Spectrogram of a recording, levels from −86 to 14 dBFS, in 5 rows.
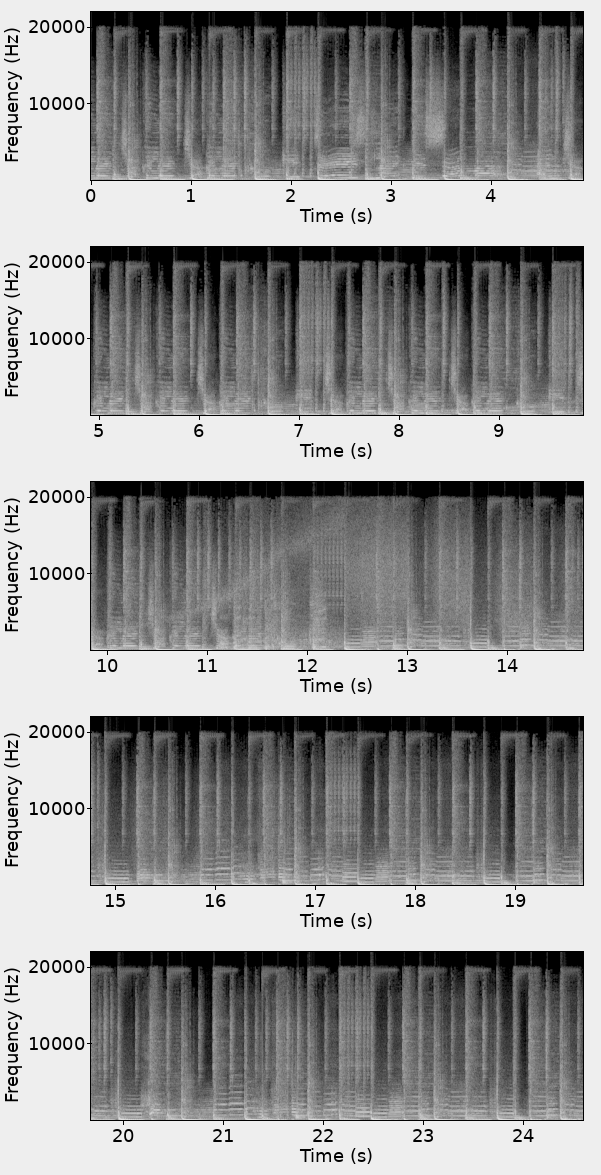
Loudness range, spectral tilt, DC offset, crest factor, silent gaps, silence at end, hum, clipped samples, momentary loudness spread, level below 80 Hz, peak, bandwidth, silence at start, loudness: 0 LU; -5 dB/octave; under 0.1%; 8 dB; none; 0 s; none; 0.4%; 3 LU; -14 dBFS; 0 dBFS; over 20 kHz; 0 s; -10 LUFS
